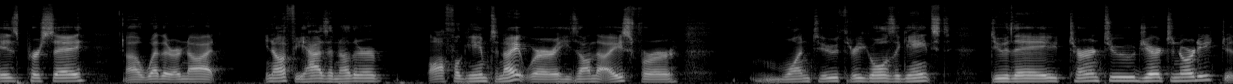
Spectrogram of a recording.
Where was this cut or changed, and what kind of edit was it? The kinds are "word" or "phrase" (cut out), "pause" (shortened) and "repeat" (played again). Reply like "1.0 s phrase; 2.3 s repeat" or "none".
none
